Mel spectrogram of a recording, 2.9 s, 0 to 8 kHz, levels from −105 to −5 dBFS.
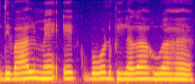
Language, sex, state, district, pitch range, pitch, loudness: Hindi, female, Jharkhand, Palamu, 195-210 Hz, 200 Hz, -12 LUFS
